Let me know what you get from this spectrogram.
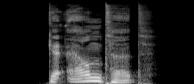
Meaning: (verb) past participle of ernten; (adjective) harvested, reaped
- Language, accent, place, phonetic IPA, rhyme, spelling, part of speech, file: German, Germany, Berlin, [ɡəˈʔɛʁntət], -ɛʁntət, geerntet, verb, De-geerntet.ogg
